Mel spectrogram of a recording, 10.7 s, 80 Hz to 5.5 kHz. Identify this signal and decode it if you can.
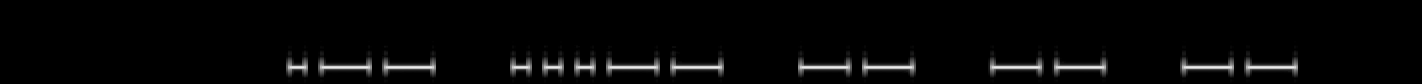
Morse code, heard as a keyed tone, about 10 wpm, spaced as for 8 wpm, 600 Hz. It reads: W3MMM
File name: Callsigns-10-8wpm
